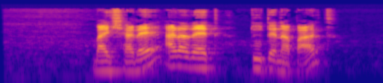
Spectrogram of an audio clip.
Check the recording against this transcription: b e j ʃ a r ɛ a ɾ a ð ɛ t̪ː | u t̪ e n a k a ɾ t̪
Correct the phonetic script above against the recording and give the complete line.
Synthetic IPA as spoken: b a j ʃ a ɾ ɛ a ɾ a ð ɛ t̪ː | u t̪ e n a p a ɾ t̪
